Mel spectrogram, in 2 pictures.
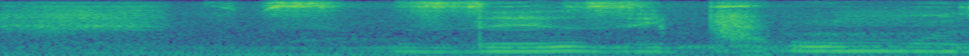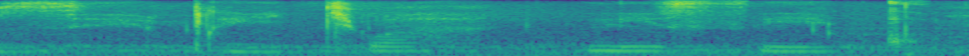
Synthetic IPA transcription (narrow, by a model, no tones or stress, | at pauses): zezipʰumɔziɡ͡ǃʱit͡ʃʼwa | lisiːkʰɔ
